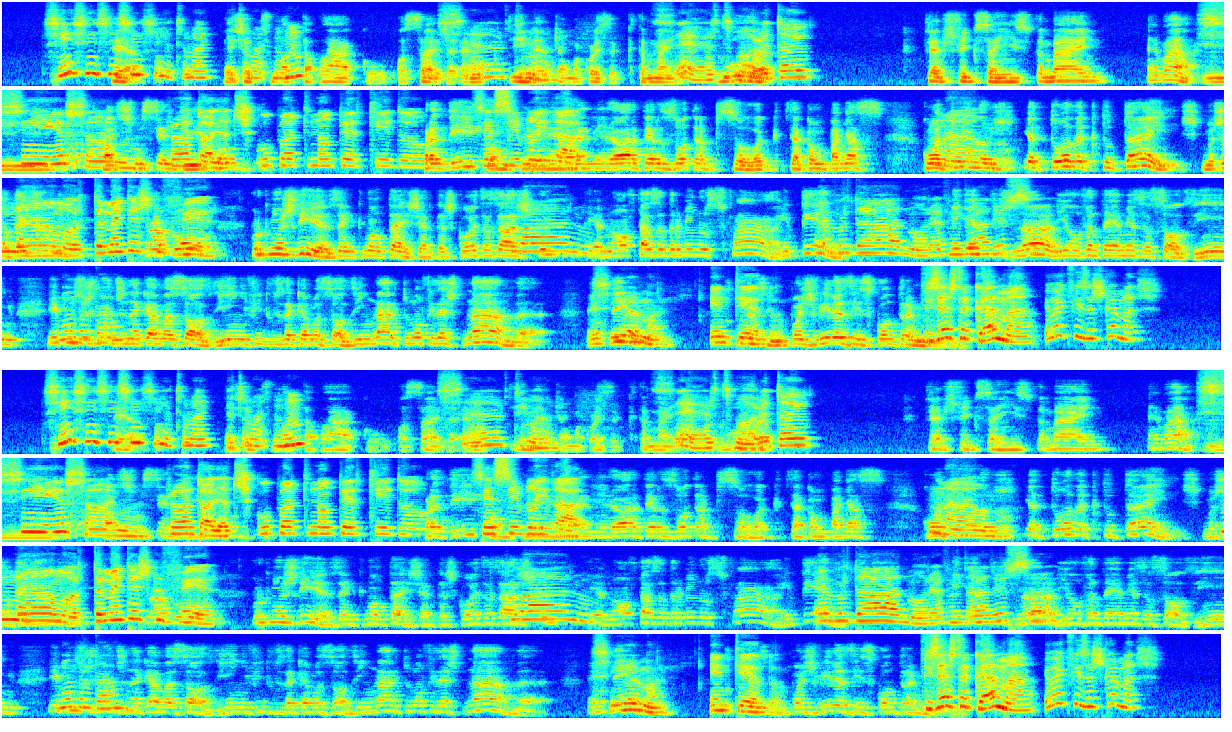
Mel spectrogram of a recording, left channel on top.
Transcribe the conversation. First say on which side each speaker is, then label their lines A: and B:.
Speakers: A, on the right; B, on the left.
A: Sim, sim,
B: percebes?
A: sim, sim, sim, eu também.
B: Deixa
A: Eu também.
B: de fumar
A: Uhum.
B: tabaco, ou seja,
A: Certo,
B: a nicotina,
A: amor.
B: que é uma coisa que também
A: Certo,
B: estimula,
A: amor. Eu tenho
B: percebes? Fico sem isso também. É pá,
A: Sim,
B: e pronto,
A: eu sei,
B: fazes-me
A: amor.
B: sentir
A: Pronto, olha,
B: como
A: desculpa-te
B: um pouco
A: não ter tido
B: para ti,
A: sensibilidade.
B: como se era melhor teres outra pessoa que te acompanhasse com
A: Não,
B: a tua energia
A: amor.
B: toda que tu tens, mas
A: Não,
B: só tens energia,
A: amor, também
B: a gente
A: tens
B: sabe
A: que ver.
B: como, porque nos dias em que não tens certas coisas, às
A: Claro,
B: oito e meia, nove, estás a dormir no sofá, entende?
A: é verdade, amor, é verdade,
B: E Ninguém te diz
A: eu sei.
B: nada, e eu levantei a mesa sozinho, e pus
A: é verdade.
B: os miúdos na cama sozinho, e fiz-lhes a cama sozinho, nada, e tu não fizeste nada, entende?
A: Sim, amor, entendo.
B: Ainda por cima, depois viras isso contra mim,
A: Fizeste a cama? Eu é que fiz as camas.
